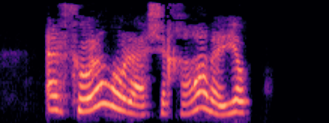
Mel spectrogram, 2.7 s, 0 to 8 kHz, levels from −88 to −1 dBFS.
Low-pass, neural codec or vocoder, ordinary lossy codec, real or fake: 7.2 kHz; codec, 16 kHz, 8 kbps, FreqCodec, smaller model; MP3, 32 kbps; fake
